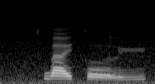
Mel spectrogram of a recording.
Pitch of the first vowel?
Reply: high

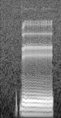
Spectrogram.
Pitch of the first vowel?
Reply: low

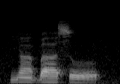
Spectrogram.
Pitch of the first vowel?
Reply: low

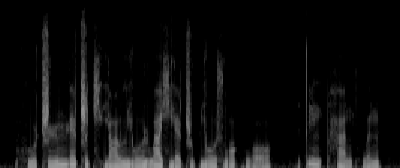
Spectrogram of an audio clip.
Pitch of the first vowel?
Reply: low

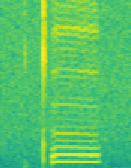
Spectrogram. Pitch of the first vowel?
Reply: high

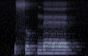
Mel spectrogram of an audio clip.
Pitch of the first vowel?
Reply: low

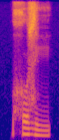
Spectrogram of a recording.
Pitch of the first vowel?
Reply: high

